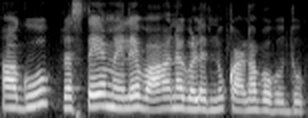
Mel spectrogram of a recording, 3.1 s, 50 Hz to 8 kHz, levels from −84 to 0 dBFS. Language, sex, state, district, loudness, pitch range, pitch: Kannada, female, Karnataka, Bangalore, -14 LUFS, 205-250 Hz, 230 Hz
